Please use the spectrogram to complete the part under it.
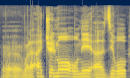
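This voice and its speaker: Casting note: a man hosting, fairly high voice, casual chatty roundup, dry close mic. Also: normal speed, gravelly, a little mellow, no room sound. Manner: chatty, frequent filler tags and hesitations. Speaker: crypto mining channel host.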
